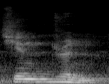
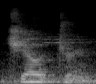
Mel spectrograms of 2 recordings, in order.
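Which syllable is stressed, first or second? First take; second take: second; first. First: The stress is on the second syllable. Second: The stress is on the first syllable. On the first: The speaker calls it wrong. "không đọc là children" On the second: The speaker calls it right. "Đó là children. Trọng âm rơi vào âm tiết thứ nhất"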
